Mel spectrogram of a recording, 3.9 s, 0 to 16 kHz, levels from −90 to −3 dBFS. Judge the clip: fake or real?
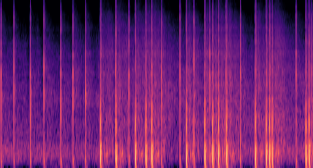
fake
